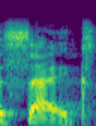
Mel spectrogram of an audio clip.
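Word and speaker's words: psyches: tell you about sex sex is pronounced p-s-y-c-h-e-s we say sykes now how do we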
